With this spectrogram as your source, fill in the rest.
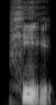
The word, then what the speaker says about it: pi: concept of constants but I pronounce this word as P instead of Pi and believe it or not to this day people make fun of me for saying P instead of Pi but that's how we learned this back in Iran we pronounce it as P and I think Greek people also say P but anyway I just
